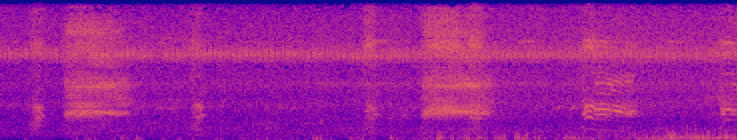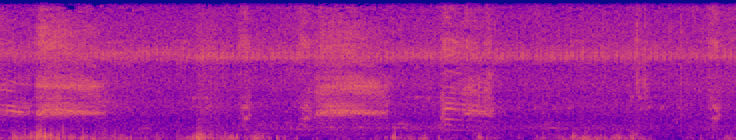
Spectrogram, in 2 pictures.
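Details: Barking squirrel giving about eight short, rasping, harsh bursts spaced unevenly over several seconds, over a steady low rumble of background noise.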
